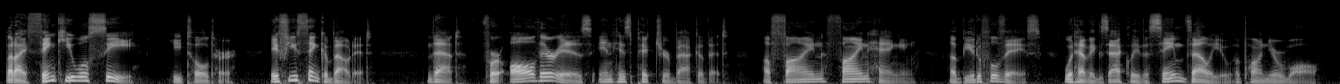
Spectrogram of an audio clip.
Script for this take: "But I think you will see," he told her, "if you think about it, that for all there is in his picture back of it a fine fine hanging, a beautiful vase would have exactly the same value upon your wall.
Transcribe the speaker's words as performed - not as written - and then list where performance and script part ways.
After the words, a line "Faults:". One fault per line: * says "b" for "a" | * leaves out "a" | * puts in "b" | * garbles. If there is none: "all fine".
"But I think you will see," he told her, "if you think about it, that for all there is in his picture back of it a fine fine hanging, a beautiful vase would have exactly the same value upon your wall.
Faults:
all fine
